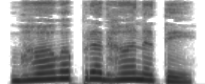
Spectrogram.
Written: ಭಾವಪ್ರಧಾನತೆ

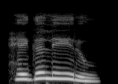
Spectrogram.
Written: ಹೆಗಲೇರು

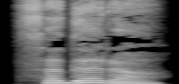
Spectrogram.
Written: ಸದರಾ

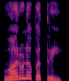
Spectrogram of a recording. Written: ವಾರುಣಪತ್ರಿ

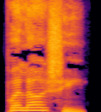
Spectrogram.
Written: ಪಾಲಿಸಿ

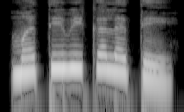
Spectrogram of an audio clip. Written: ಮತಿವಿಕಲತೆ

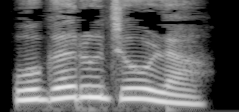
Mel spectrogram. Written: ಒಗರುಜೋಳ

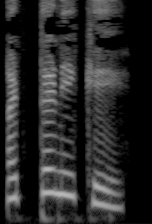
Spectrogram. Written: ಅಟ್ಟಣಿಗೆ

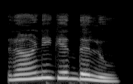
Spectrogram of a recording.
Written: ರಾಣಿಗೆದ್ದಲು

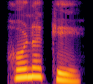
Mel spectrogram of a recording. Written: ಹೊಣಕೆ

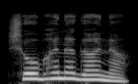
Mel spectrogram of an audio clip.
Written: ಶೋಭನಗಾನ

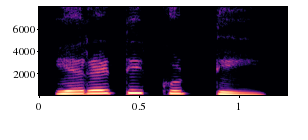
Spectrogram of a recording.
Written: ಎರಟೆಕುಟ್ಟಿ

